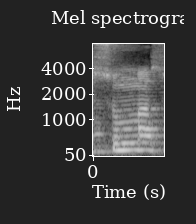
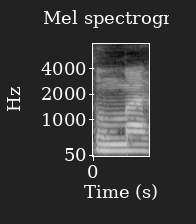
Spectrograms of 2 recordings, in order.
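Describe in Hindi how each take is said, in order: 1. शब्द भारी स की आवाज़ से शुरू होता है। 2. शब्द नरम th की आवाज़ से शुरू होता है। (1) "सुम्मा स्वाद से पढ़ेंगे तो गलत हो जाएगा" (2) "से पढ़ना"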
